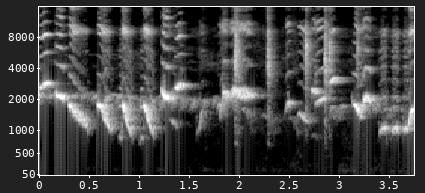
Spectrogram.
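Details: Tough male white-rumped shama of the Murai Aceh type delivering fast, loud song: a string of downslurred whistles at first, then mixed chirps, buzzy notes and rising whistles.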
